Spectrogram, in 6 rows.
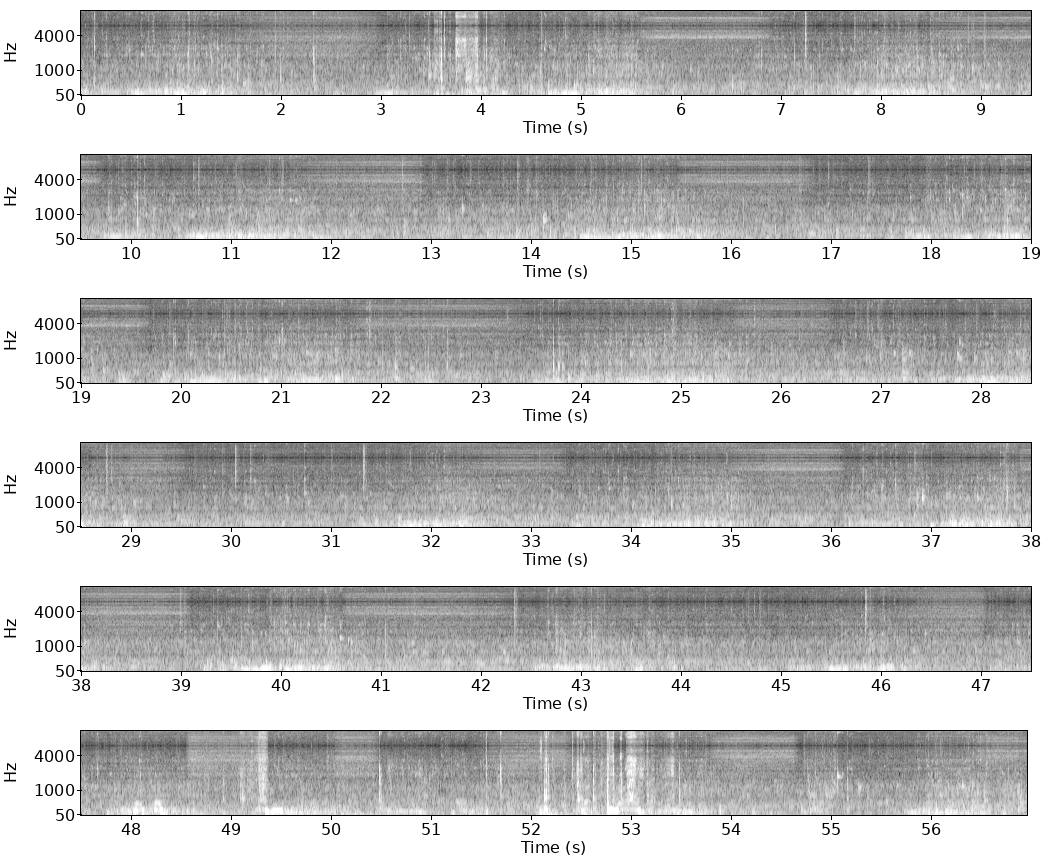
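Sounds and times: underwater regulator bubbles: 0.0s - 12.6s, 45.2s - 56.9s.

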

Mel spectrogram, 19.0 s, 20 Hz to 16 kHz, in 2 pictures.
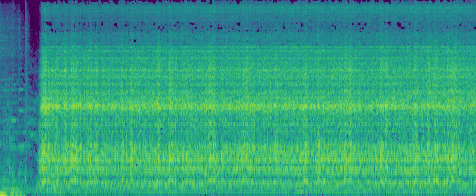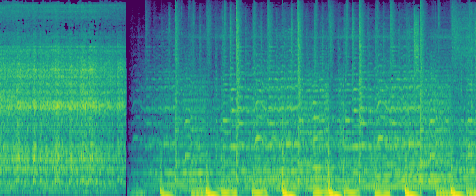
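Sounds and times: electric water pump grinding: 0.8s - 12.1s.

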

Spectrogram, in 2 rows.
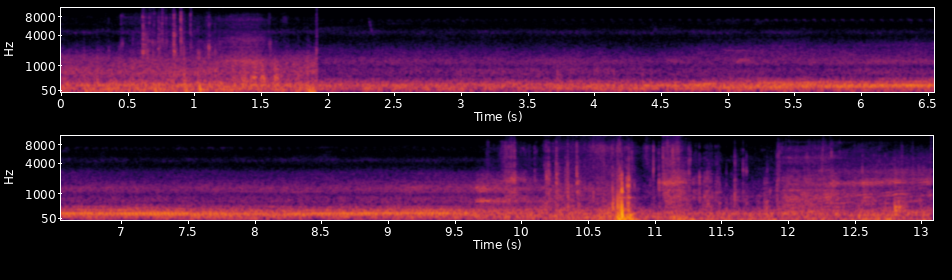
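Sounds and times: handling clicks and knocks: 9.8s - 12.0s.

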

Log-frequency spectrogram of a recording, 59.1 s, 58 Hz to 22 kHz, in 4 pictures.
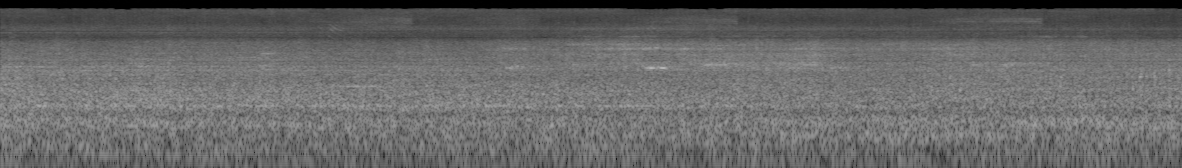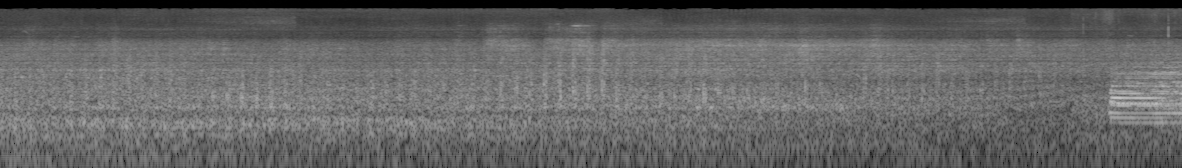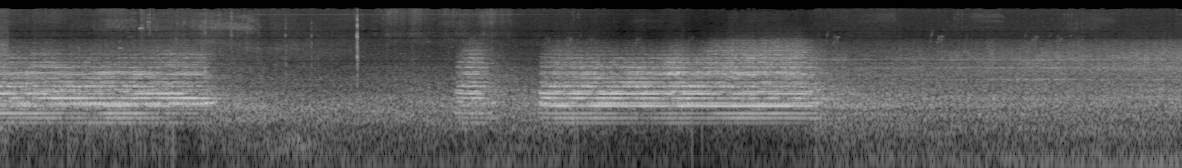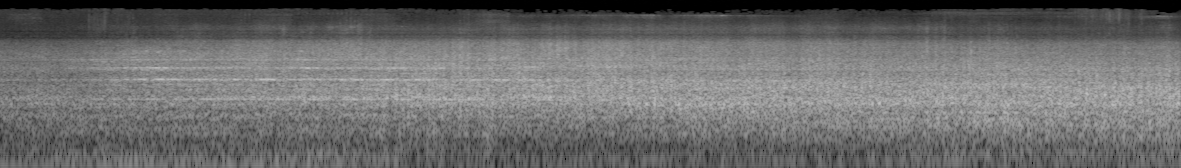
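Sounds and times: freight train wheels rumbling: 0.0s - 59.0s
locomotive horn: 28.6s - 32.4s, 35.2s - 39.9s.

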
